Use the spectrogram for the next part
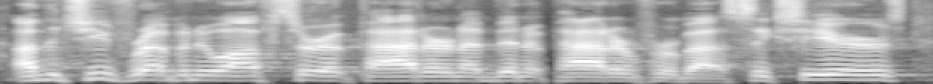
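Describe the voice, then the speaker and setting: A man giving an informal business presentation as a company executive, enthusiastic, conversational and emphatic, with a slightly hoarse voice. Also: on the high side, very fast, fairly bright tone. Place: large room, talk before an audience. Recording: echoey hall with long reverb.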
